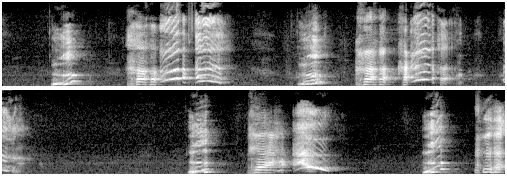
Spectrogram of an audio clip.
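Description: Repeated sharp voiced gulps with squeaky catches, mixed with laughter; hiccups, about eight in ten seconds.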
